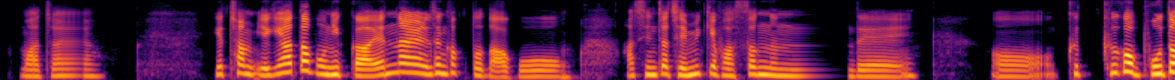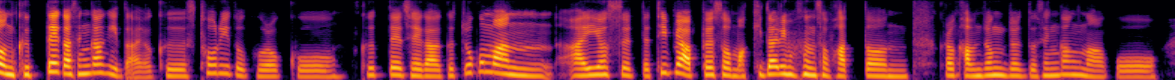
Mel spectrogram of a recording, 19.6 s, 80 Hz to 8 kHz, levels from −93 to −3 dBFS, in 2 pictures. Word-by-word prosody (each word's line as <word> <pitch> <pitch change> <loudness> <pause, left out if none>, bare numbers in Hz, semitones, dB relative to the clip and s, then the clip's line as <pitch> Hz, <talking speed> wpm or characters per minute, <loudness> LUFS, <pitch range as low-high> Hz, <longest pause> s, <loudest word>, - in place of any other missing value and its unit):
맞아요. 190 0 -7 0.9
이게 240 - -1
참 250 -3 0
얘기하다 290 +11 +5
보니까 220 -6 +3
옛날 270 +1 +3
생각도 255 -6 -2
나고 170 +1 -4 0.5
아 200 - -5
진짜 225 +3 0
재밌게 235 +3 +1
봤었는데 190 -4 -4 0.6
어 180 -1 -7 0.2
그 250 - -4 0.2
그거 300 +3 +6
보던 250 +3 +6
그때가 245 +5 +4
생각이 250 -2 0
나요 155 -2 -7
그 190 -1 -4
스토리도 255 -2 -5
그렇고. 175 -1 -7 0.2
그때 215 0 -2
제가 195 -3 0
그 200 +2 -7
조그만 250 - +1
아이였을 215 +1 0
때 190 -1 -8
티비 280 +6 -1
앞에서 220 0 +4
막 180 -1 -3
기다리면서 230 -2 +2
봤던 185 -1 -2 0.2
그런 205 - -2
감정들도 200 -1 -1
생각나고 175 -6 -5
205 Hz, 270 characters per minute, -20 LUFS, 185-235 Hz, 0.9 s, 그거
